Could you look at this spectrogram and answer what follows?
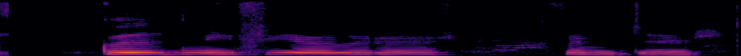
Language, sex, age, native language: Icelandic, female, 9, Icelandic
